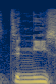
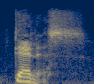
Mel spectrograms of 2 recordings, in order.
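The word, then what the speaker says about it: Denice: So it sounds like Dennis. And my phone does the same thing. My phone says Dennis all the time.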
